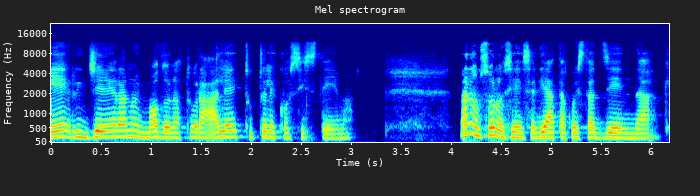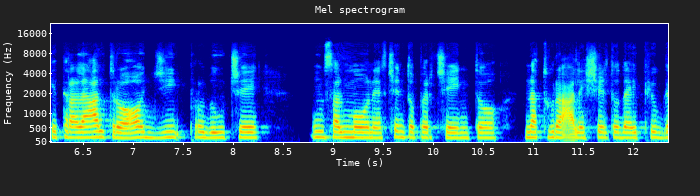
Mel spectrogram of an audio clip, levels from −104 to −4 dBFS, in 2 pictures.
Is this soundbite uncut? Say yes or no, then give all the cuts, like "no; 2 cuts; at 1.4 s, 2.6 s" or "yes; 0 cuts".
yes; 0 cuts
